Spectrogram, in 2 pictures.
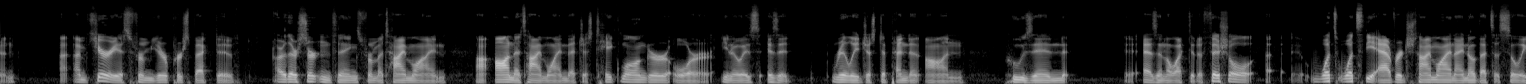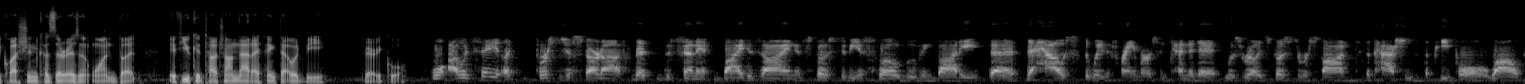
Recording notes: sits down by phone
